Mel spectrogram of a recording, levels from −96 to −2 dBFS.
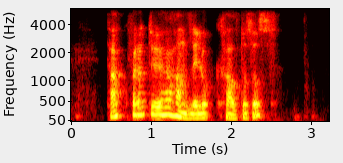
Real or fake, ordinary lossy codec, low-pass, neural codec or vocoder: real; Opus, 16 kbps; 5.4 kHz; none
